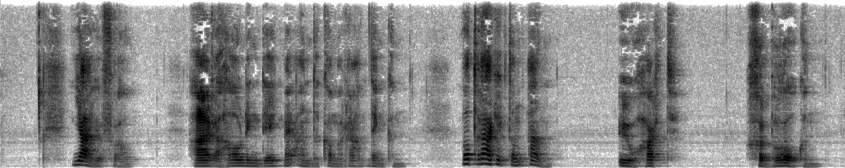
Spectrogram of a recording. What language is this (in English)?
Dutch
